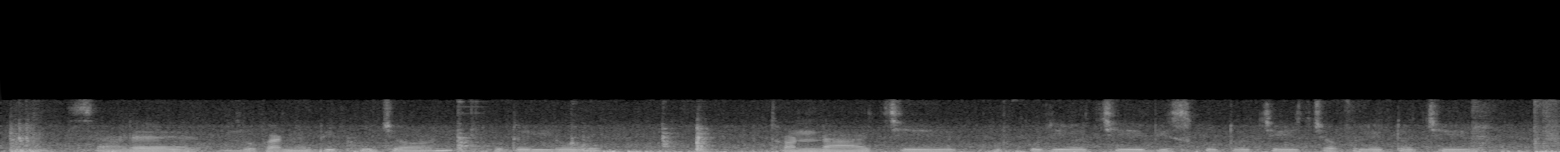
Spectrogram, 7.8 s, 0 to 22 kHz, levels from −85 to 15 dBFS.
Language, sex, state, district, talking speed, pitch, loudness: Odia, male, Odisha, Sambalpur, 100 wpm, 195 Hz, -21 LUFS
